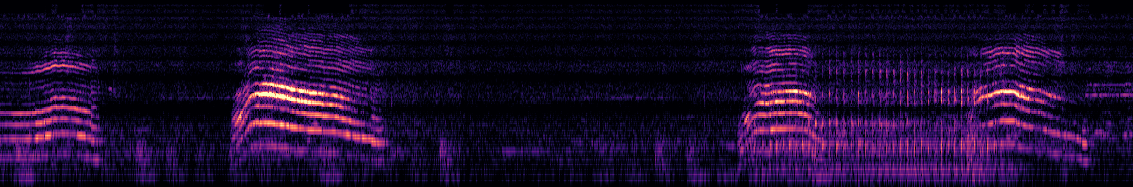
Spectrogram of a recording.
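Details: Kittens fighting with loud noise: drawn-out, wailing yowls that rise then slide down in pitch, coming in three or four strong bursts a few seconds apart over a low steady hum.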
